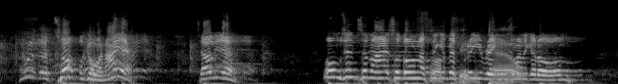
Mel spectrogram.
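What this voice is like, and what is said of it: Bolton accent, imitates another person's voice. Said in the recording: “The voice. ... It's just a man with a Bolton accent.”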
